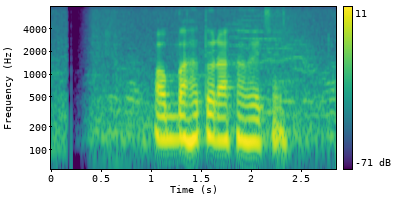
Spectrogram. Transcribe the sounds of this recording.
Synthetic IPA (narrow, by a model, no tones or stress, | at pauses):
ɔbːaɦot̪oɾakʰaɦojet͡ɕʰḛ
